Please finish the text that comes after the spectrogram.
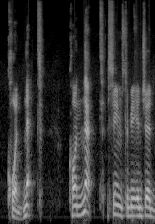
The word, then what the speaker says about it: Cornet: Ooh, seems like there's an injury here for, I mean, I know in French it's Cornet, but just because it's spelled in a way, it's Cornet.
